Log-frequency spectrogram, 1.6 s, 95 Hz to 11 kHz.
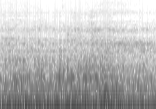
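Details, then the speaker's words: Ambulance engine on its first drive in about 10 years: low, smooth, even rumble with no knocks, misses or hunting; idling normally and sounds okay. "well this is the first drive i'm having on my ambulance so engine is running"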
